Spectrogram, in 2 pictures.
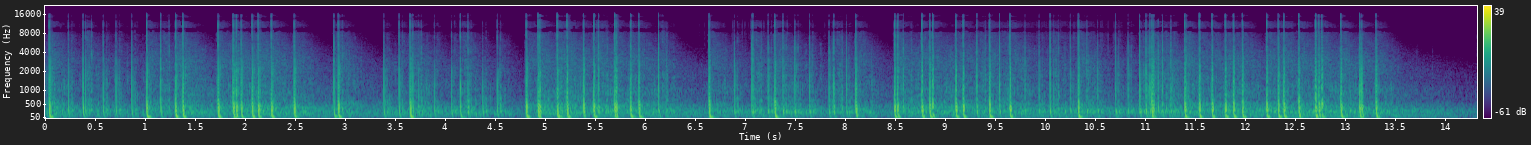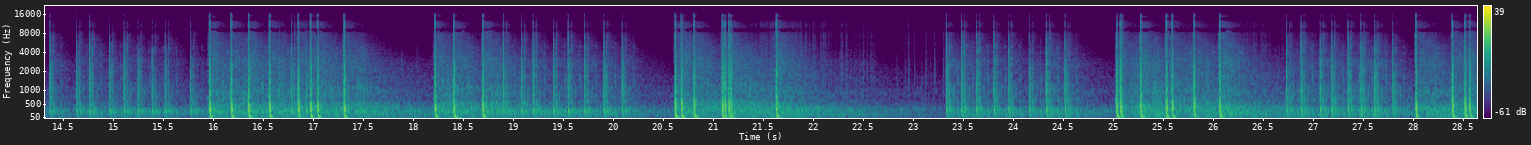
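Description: Consumer aerial fireworks bursting overhead in rapid volleys of bangs and crackling, with two brief lulls partway through.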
